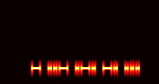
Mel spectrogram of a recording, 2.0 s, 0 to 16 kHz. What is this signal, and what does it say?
Morse code, heard as a keyed tone, about 36 wpm, 700 Hz. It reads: TURNS
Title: Sets of 5 Words Encore - New Word Drill - 35wpm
